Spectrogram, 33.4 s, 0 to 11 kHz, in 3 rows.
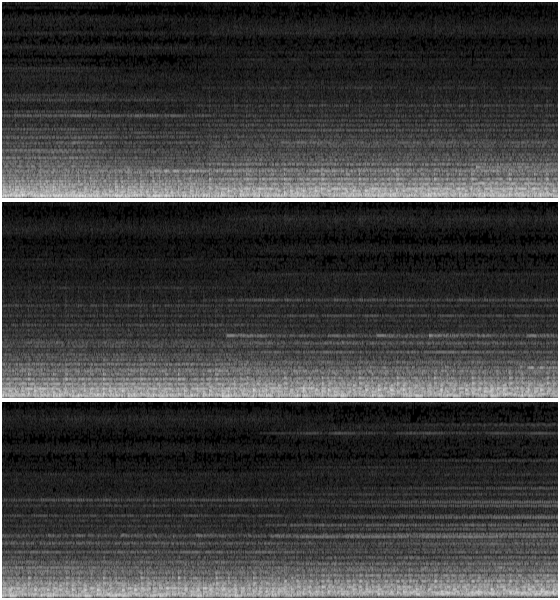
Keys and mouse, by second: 0.1 click, 1.2 g, 4.6 s, 6.5 click, 7.7 g, 11.6 click, 13.1 g, 21.3 g, 30.2 r.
